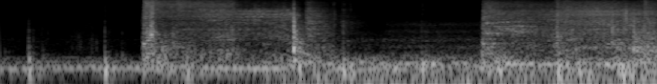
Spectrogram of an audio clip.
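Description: A heavy door hisses open.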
